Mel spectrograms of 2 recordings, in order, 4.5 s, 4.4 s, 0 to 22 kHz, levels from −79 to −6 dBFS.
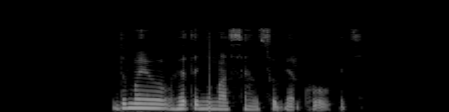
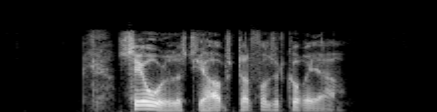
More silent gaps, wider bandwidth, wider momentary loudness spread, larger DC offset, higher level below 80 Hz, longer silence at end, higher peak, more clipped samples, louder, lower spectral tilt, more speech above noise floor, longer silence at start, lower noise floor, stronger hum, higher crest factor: neither; about the same, 8 kHz vs 7.6 kHz; about the same, 17 LU vs 19 LU; neither; second, -72 dBFS vs -50 dBFS; about the same, 0.9 s vs 1 s; second, -24 dBFS vs -2 dBFS; neither; second, -41 LUFS vs -19 LUFS; first, -7 dB/octave vs -4.5 dB/octave; second, 48 dB vs 57 dB; first, 1.1 s vs 0.85 s; first, -89 dBFS vs -76 dBFS; neither; about the same, 18 dB vs 20 dB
